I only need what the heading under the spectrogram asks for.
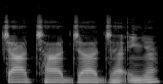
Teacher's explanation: वे व्यंजन जिनके उच्चारण में जीभ की पिछले भाग का तालु से स्पर्श हो ताल व्यंजन कहते हैं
